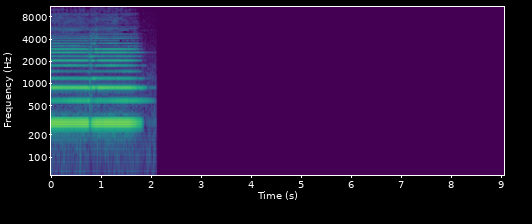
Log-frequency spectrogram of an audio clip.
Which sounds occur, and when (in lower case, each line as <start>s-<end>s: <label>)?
0.0s-2.1s: music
